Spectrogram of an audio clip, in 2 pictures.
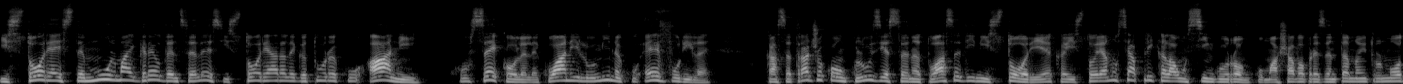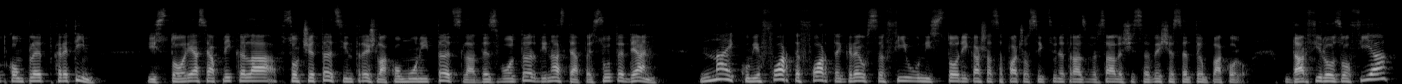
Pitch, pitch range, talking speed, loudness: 150 Hz, 125-165 Hz, 185 wpm, -31 LUFS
